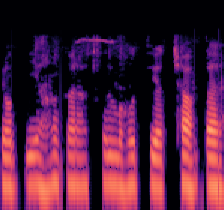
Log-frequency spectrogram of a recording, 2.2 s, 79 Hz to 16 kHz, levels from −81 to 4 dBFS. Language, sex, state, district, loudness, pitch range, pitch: Hindi, male, Bihar, Jamui, -22 LUFS, 145-155 Hz, 150 Hz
